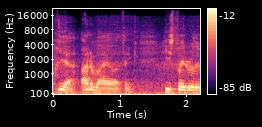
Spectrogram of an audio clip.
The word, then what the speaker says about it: Adebayo: And then, how do you pronounce his last name? He's from Miami. Bam. Mm-hmm. Bam, I think it's Adebayo. Yeah, Adebayo, I think.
